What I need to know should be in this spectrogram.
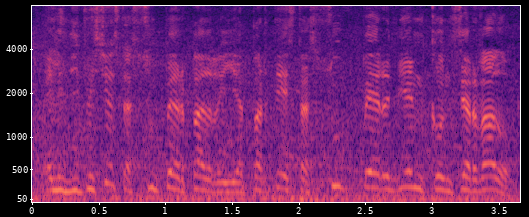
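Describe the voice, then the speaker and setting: Music plays behind a man who speaks at a fairly quick pace with lively intonation and audible room echo. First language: French (speaking Spanish). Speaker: travel vlogger. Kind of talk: travel vlog narration. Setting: outdoors walking through city. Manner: casual, hesitant with repetitions.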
